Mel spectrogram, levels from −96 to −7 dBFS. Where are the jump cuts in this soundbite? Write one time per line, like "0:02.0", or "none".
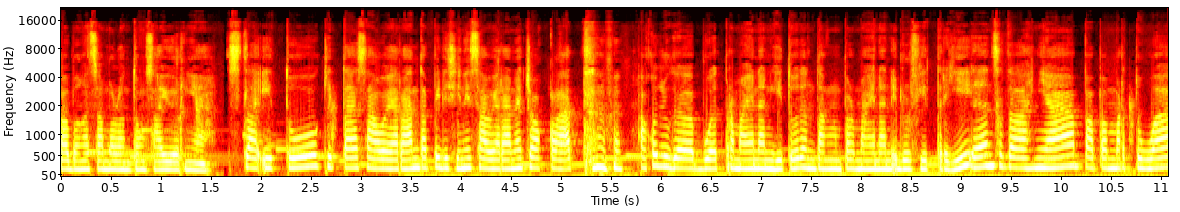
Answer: none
